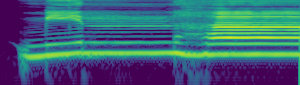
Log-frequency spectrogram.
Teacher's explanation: Ada hukum izhar halqi karena nun sukun bertemu dengan huruf halqi atau tenggorokan yaitu ha. Cara bacanya nun ini dibaca dengan izhar atau jelas n. Minha. Ha hukumnya mad tabi'i dhahiri sebab ada alif sebelumnya berharokat fathah.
